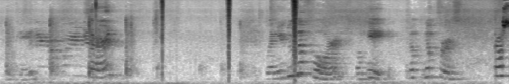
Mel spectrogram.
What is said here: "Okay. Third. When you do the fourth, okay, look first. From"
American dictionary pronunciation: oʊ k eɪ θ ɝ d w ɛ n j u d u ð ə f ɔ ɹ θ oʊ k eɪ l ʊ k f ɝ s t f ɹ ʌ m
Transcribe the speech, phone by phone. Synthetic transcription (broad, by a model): oʊ k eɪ s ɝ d w ɛ n j u d u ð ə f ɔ ɹ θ oʊ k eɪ l ʊ k f ɝ s t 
